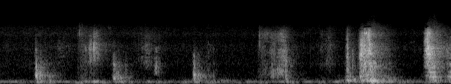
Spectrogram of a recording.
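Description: A door is opened with a string of wooden clunks and scraping rattles, irregular and moderately loud, ending in two sharper bumps as it swings free. No one speaks.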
